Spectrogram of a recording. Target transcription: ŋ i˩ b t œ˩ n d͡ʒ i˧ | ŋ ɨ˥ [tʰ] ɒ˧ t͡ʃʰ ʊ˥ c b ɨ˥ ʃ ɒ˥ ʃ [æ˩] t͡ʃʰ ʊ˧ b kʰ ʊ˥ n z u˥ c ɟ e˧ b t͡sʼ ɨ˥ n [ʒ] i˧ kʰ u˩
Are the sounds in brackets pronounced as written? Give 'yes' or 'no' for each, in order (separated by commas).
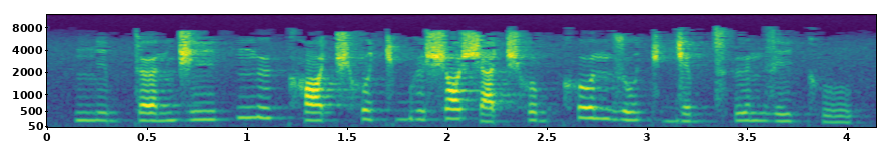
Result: no, no, no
